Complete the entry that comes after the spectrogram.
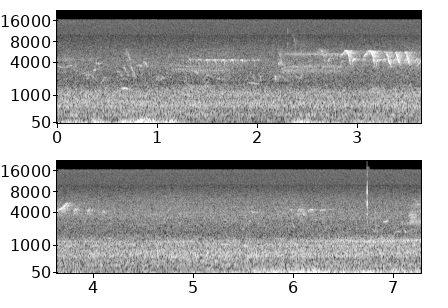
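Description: Low rumble of a CSX double-stack container freight train going away down the track, with birds chirping over it about two and a half seconds in and again near the end.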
